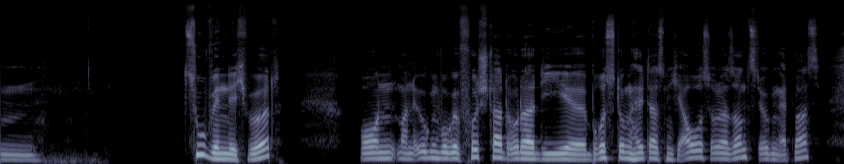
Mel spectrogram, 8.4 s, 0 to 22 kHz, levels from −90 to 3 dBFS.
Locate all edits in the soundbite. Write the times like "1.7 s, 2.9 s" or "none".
none

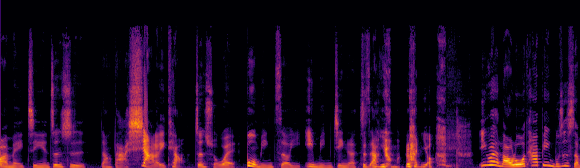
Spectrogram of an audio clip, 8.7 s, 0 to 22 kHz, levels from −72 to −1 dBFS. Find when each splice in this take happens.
3.6 s

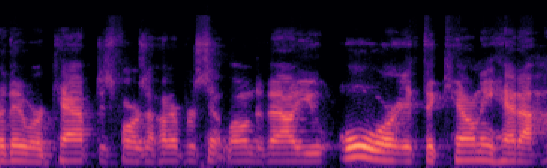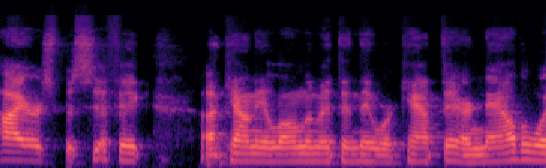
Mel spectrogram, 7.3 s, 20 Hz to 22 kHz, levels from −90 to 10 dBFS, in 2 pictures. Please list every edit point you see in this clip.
none

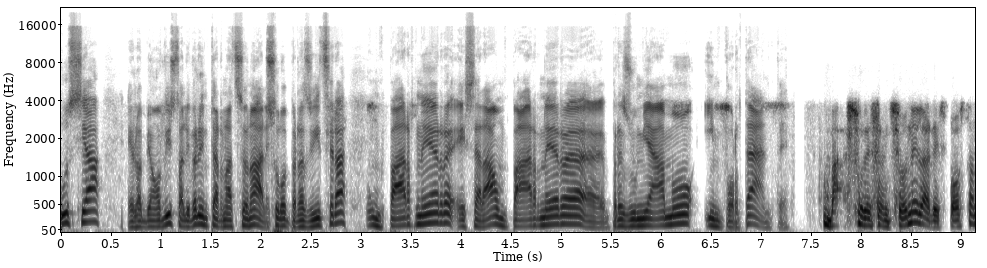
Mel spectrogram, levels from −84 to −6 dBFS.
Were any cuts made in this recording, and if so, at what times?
2.0 s, 3.0 s

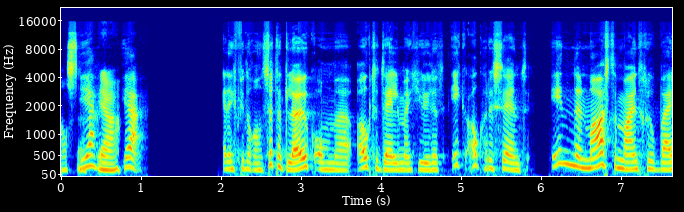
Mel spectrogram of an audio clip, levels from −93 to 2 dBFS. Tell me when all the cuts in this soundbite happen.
none

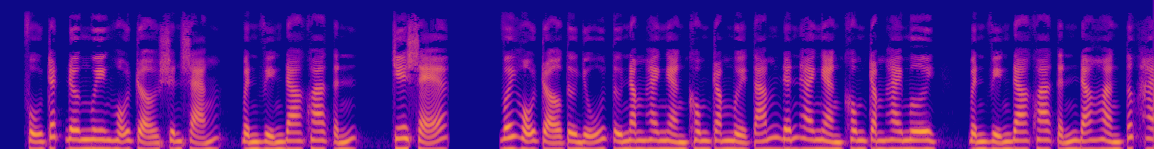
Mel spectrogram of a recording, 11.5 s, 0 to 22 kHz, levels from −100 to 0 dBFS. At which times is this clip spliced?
5.7 s

